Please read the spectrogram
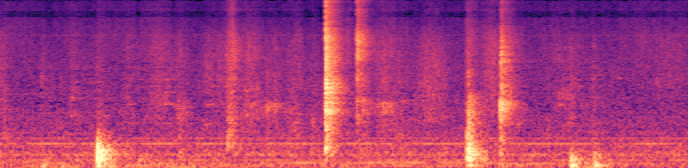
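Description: Axes being handled and set down on a blanket-covered wooden floor: a dull thump about a second in, a sharp click and a smaller knock a little past the middle, two more sharp knocks, then two soft thumps near the end.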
